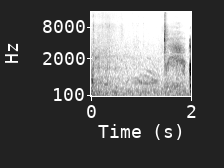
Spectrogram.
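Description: A pause in a woman's talk: low room tone, then a short mouth click and a soft intake of breath just before she speaks again.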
